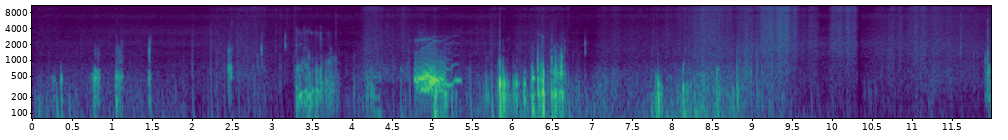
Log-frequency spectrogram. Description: Hungry stomach rumbling at night.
